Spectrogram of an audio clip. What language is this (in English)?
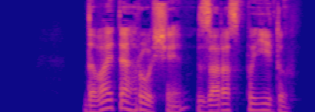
Ukrainian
